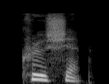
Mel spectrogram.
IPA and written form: kruːz ʃɪp (cruise ship)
